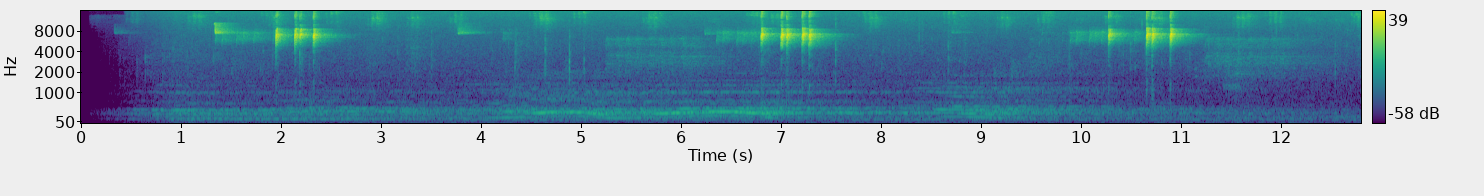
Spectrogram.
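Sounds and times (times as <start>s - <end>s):
gentle low wavering background: 0.7s - 12.5s
European robin tick notes: 1.5s - 5.1s, 6.8s - 8.8s, 9.9s - 11.3s.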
